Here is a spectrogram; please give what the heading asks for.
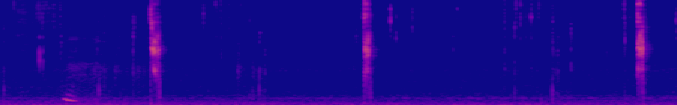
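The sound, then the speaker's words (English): Kissing: a few brief, faint wet smacks spaced several seconds apart against a quiet background, with no talking. “So, kiss me. Kiss me, young man.”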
